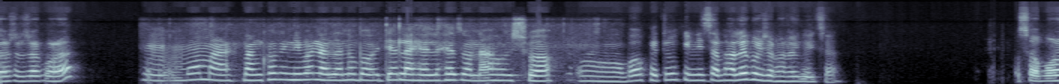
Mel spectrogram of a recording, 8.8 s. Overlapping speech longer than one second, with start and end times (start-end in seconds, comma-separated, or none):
none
